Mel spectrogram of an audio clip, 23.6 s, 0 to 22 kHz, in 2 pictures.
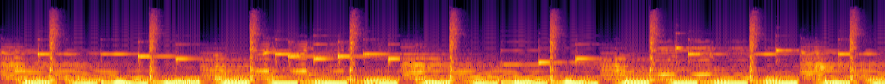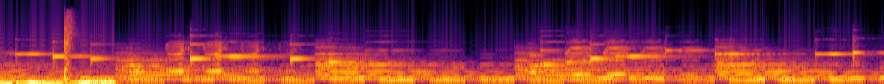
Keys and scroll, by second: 1.4 z, 4.5 ctrl+s, 11.3 F2, 12.4-15.8 typing, 16.5 Return, 19.6 F2, 20.4 BackSpace, 20.6 BackSpace, 20.7 BackSpace, 20.9 BackSpace, 22.0 BackSpace, 22.2 BackSpace, 22.3 BackSpace.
